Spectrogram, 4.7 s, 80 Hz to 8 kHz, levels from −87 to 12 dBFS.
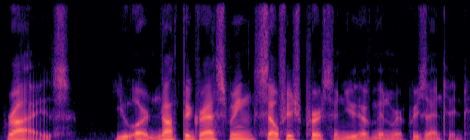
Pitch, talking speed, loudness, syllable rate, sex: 90 Hz, 155 wpm, -20 LUFS, 4.6 syllables/s, male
